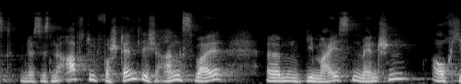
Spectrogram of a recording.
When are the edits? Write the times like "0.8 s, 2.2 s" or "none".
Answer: none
